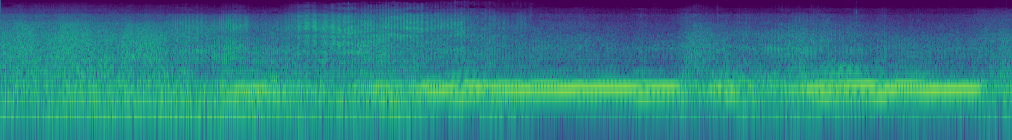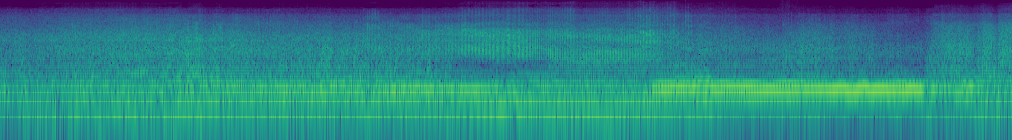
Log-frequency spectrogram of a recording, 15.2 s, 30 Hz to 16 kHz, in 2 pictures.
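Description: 2021 GasGas 250 motocross bike engine running hard under the rider, its revs rising and falling again and again through the corners and straights, with a couple of brief throttle cuts, over a steady rush of wind.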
